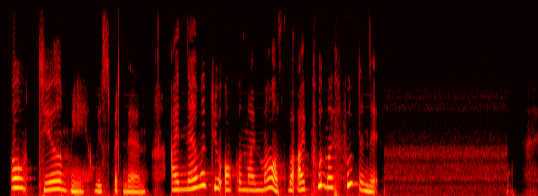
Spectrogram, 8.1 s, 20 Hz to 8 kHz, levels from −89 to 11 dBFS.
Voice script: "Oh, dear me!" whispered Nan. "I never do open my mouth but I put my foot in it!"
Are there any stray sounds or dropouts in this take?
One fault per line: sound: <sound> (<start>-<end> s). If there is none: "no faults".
no faults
